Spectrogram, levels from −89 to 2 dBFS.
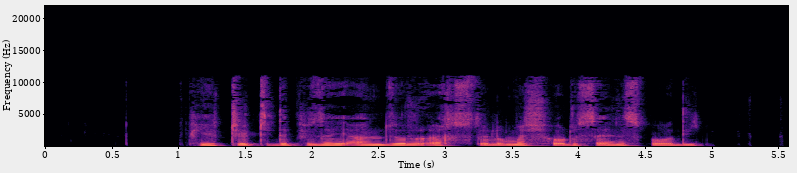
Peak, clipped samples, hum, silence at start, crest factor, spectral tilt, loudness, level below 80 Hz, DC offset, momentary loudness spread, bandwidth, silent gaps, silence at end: -14 dBFS; under 0.1%; none; 1.1 s; 18 dB; -6.5 dB/octave; -30 LUFS; -72 dBFS; under 0.1%; 6 LU; 11.5 kHz; none; 0.65 s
